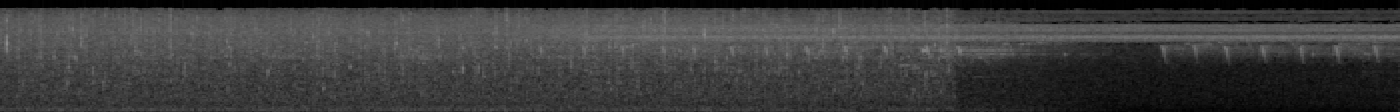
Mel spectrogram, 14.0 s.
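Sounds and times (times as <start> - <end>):
dense steady rushing like running water or rain: 0.0 - 9.7.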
